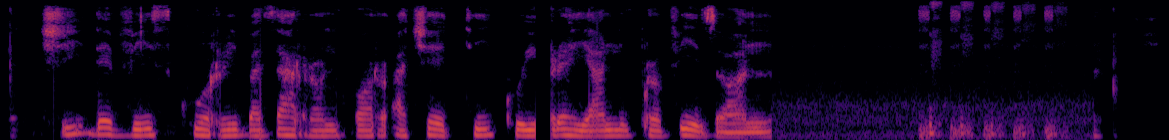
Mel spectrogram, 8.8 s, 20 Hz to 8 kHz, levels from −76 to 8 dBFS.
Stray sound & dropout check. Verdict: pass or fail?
fail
